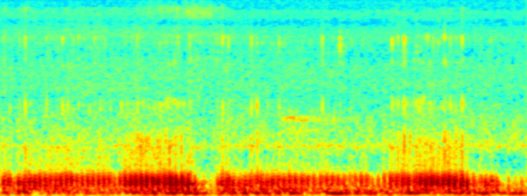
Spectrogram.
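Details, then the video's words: British Shorthair cat, asleep, snoring and purring at the same time: a low, steady rumbling purr that swells and fades with each breath, roughly every one and a half seconds, indoors and quiet. "코골이 + 골골송?"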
